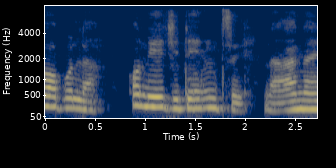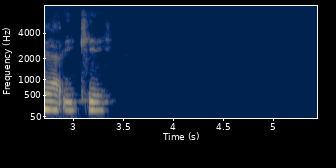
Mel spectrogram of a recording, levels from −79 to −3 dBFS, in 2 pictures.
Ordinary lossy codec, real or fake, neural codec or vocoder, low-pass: AAC, 48 kbps; fake; vocoder, 44.1 kHz, 128 mel bands, Pupu-Vocoder; 7.2 kHz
